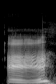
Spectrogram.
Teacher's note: pallet in the case of the low uh Corner vowel ah the low back vowel we have lowering of the jaw by relaxing the M the temporalis the medial teroid and uh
